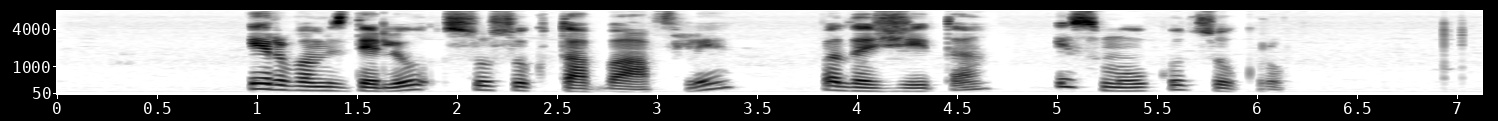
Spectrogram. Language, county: Lithuanian, Vilnius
